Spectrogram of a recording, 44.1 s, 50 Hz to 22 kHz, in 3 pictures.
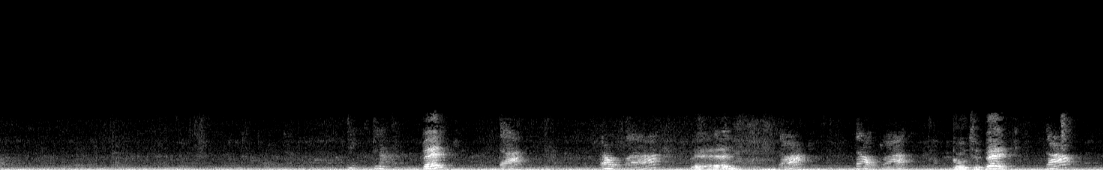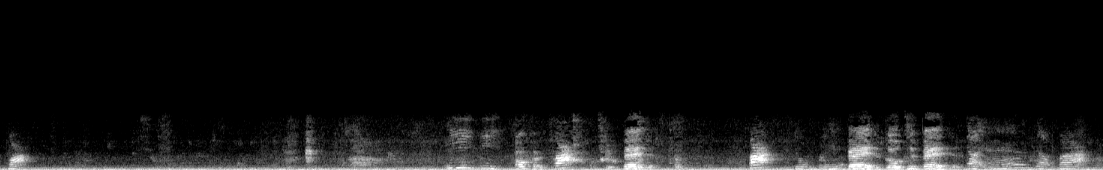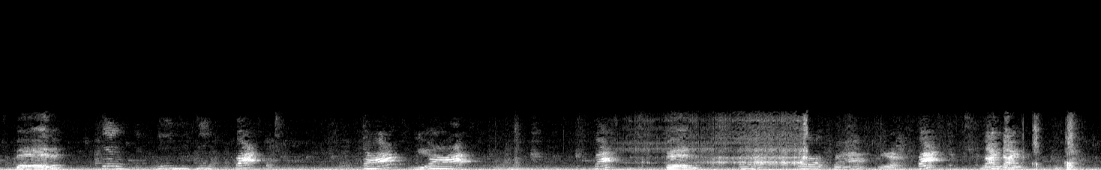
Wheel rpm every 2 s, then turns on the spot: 0, 0, 0, 0, 0, 0, 0, 0, 0, 0, 0, 0, 0, 0, 0, 0, 0, 0, 0, 10, 0, 0.
38-40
